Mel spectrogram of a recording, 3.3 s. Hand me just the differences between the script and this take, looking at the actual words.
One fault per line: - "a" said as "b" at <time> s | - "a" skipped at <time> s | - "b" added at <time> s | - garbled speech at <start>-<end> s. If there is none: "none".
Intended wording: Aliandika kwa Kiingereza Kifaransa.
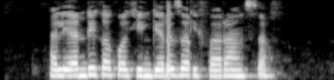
none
